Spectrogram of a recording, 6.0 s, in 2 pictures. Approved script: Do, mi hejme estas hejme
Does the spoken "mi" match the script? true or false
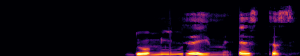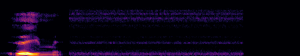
true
